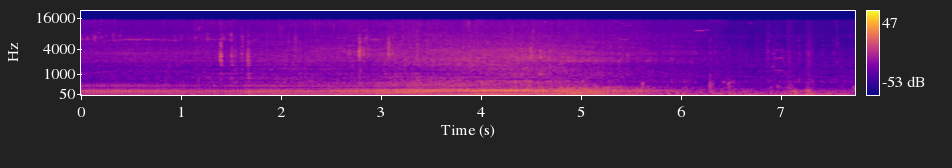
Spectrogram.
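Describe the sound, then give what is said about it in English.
A car drives past rows of Sauvignon Blanc vines in a Marlborough vineyard. Its engine gives a continuous low rumbling drone that swells slightly midway and eases toward the end, with no talk. “We are driving past lots of your vines now.”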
